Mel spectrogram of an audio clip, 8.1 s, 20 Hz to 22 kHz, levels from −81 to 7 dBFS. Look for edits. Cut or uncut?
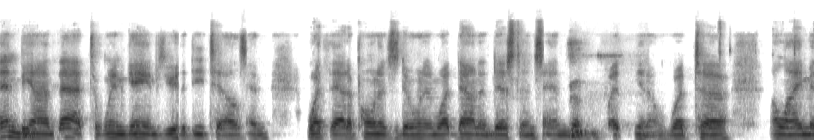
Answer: cut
